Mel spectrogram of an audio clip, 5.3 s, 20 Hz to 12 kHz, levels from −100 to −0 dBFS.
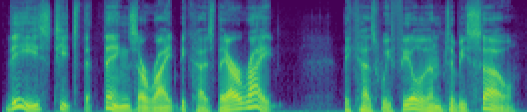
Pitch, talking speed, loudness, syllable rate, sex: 110 Hz, 195 wpm, -18 LUFS, 5.4 syllables/s, male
